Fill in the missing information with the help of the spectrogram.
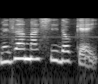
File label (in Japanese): "MEZAMASHI-DOKEI", Japanese Voice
